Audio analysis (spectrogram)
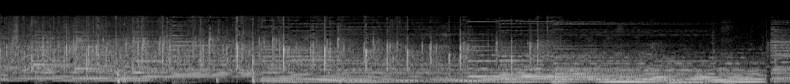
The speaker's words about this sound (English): Put your hands together and celebrate Jesus.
